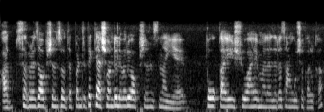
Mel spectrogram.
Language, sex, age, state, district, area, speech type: Marathi, female, 18-30, Maharashtra, Sangli, urban, spontaneous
